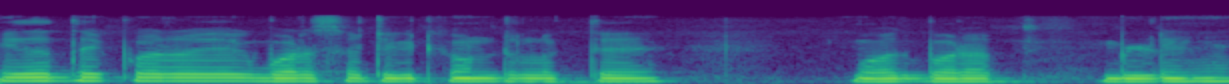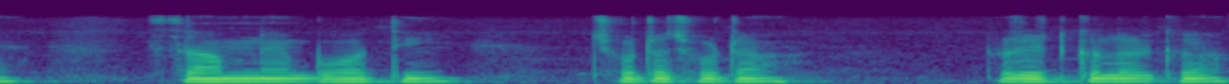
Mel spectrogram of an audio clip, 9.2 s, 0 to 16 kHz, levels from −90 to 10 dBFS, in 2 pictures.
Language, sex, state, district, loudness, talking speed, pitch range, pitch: Hindi, male, Uttar Pradesh, Hamirpur, -16 LUFS, 150 wpm, 130-135 Hz, 130 Hz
